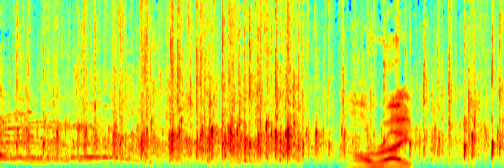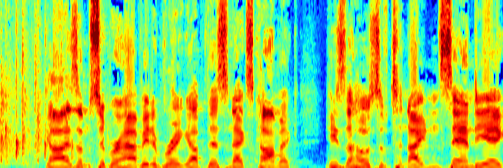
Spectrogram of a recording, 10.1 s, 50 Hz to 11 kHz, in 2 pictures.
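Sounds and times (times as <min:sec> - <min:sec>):
faint whoops from crowd: 0:00.0 - 0:01.5
crowd applause: 0:00.0 - 0:06.3
speech: 0:03.6 - 0:04.3, 0:05.5 - 0:10.0.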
